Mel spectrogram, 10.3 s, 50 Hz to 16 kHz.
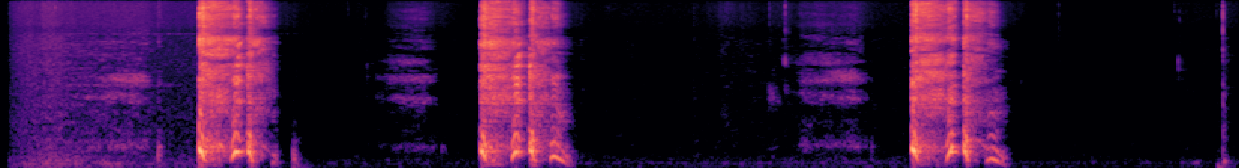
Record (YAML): three_cough_length: 10.3 s
three_cough_amplitude: 32768
three_cough_signal_mean_std_ratio: 0.27
survey_phase: beta (2021-08-13 to 2022-03-07)
age: 45-64
gender: Female
wearing_mask: 'No'
symptom_cough_any: true
symptom_new_continuous_cough: true
symptom_runny_or_blocked_nose: true
symptom_shortness_of_breath: true
symptom_sore_throat: true
symptom_abdominal_pain: true
symptom_diarrhoea: true
symptom_fatigue: true
symptom_fever_high_temperature: true
symptom_onset: 17 days
smoker_status: Never smoked
respiratory_condition_asthma: false
respiratory_condition_other: false
recruitment_source: Test and Trace
submission_delay: 15 days
covid_test_result: Negative
covid_test_method: RT-qPCR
